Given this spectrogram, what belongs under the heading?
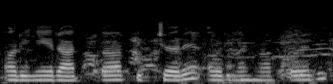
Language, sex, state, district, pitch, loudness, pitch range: Hindi, female, Bihar, Muzaffarpur, 205 Hz, -25 LUFS, 200-215 Hz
